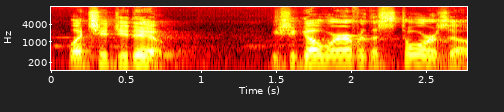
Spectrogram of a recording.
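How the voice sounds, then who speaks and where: With an American accent, a man talks at a very fast pace in an animated tone. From United States. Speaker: property investment seminar speaker. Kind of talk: seminar presentation. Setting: stage with audience.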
